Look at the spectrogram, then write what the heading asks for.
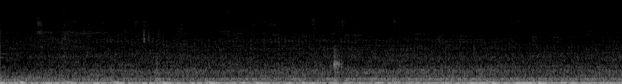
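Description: Audi A4 40 TDI's four-cylinder diesel engine idling: a low, steady rumble with a faint even hum.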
